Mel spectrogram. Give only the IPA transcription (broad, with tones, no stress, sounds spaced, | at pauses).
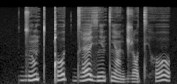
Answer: d͡z ũ˧˥˧ tʲ ǃ o˧˥˧ tʲ dʱ ɛ˧˥˧ zʲ ɐ̃˧ tʲ ã˩ d͡ʒ ɔ˨˩˦ tʲ h o˧˥˧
